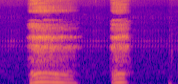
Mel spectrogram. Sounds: Sigh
